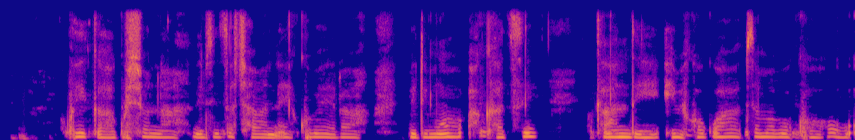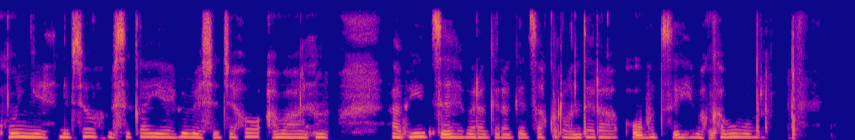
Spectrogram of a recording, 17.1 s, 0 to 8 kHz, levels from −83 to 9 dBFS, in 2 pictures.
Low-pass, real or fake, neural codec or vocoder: 7.2 kHz; real; none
